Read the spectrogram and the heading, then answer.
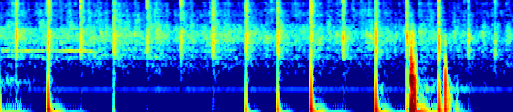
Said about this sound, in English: One more round of applause for our mayor. Thank you.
